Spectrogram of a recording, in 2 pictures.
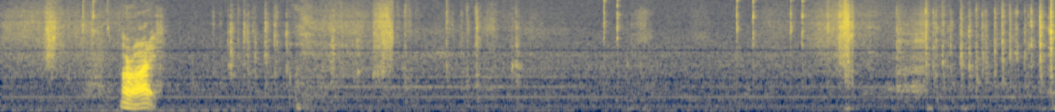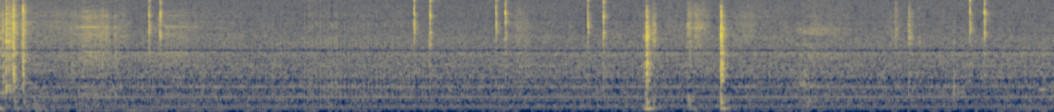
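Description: Small objects click and tap as they are handled.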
